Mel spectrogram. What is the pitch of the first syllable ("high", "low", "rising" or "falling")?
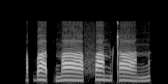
low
